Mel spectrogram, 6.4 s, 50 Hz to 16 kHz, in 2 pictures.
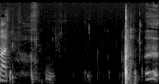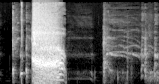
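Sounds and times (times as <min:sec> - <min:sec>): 
person coughing after choking: 0:03.4 - 0:04.2, 0:05.2 - 0:06.3.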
